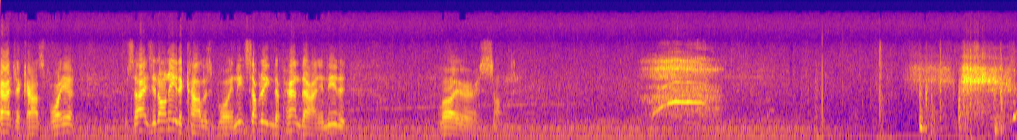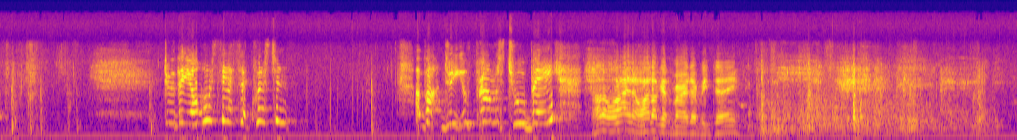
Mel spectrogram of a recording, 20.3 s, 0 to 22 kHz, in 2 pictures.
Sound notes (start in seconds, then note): 6.4 gasping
